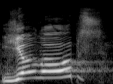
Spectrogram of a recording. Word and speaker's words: YOLOBES: There's three ways to pronounce it. YOLOBES, YOLOBS, or the one I prefer, YOLO BS.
